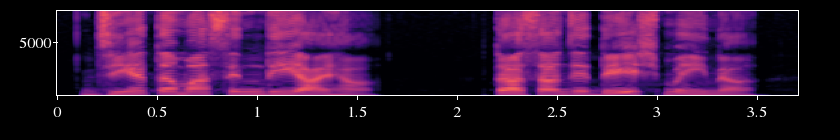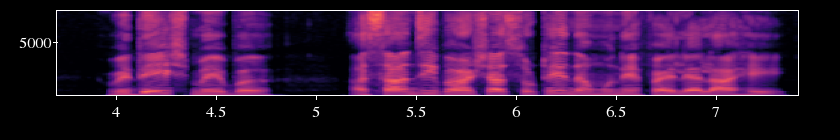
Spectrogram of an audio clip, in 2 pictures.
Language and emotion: Sindhi, neutral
